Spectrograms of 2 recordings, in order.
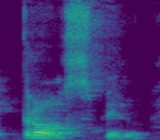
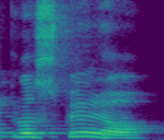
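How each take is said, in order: First: The stress is on the first syllable. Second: The stress is on the last syllable. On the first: The speaker calls it right. "que mais forte é o pró" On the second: The speaker calls it wrong. "E nem é prosperó"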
